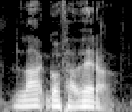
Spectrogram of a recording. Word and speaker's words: La Gozadera: Could you help me with that, the pronunciation? – Yeah, it's called the... Gente de la Zona featuring Mark Anthony, and it's La Gozadera.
